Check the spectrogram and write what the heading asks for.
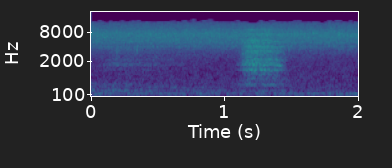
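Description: A man's single short, audible breath through the mouth or nose, about a second in, over a faint steady background hiss.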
